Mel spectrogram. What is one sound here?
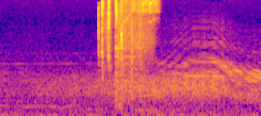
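A menu selection chimes with a sharp electronic tone.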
